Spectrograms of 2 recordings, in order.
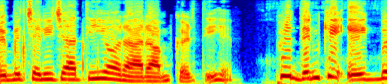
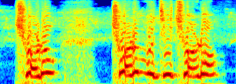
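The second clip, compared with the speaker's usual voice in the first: much higher pitched alarmed shout; frightened protest; 13 semitones higher than usual. Acted. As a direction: push him off in panic. Bride grabbed by milkman.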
